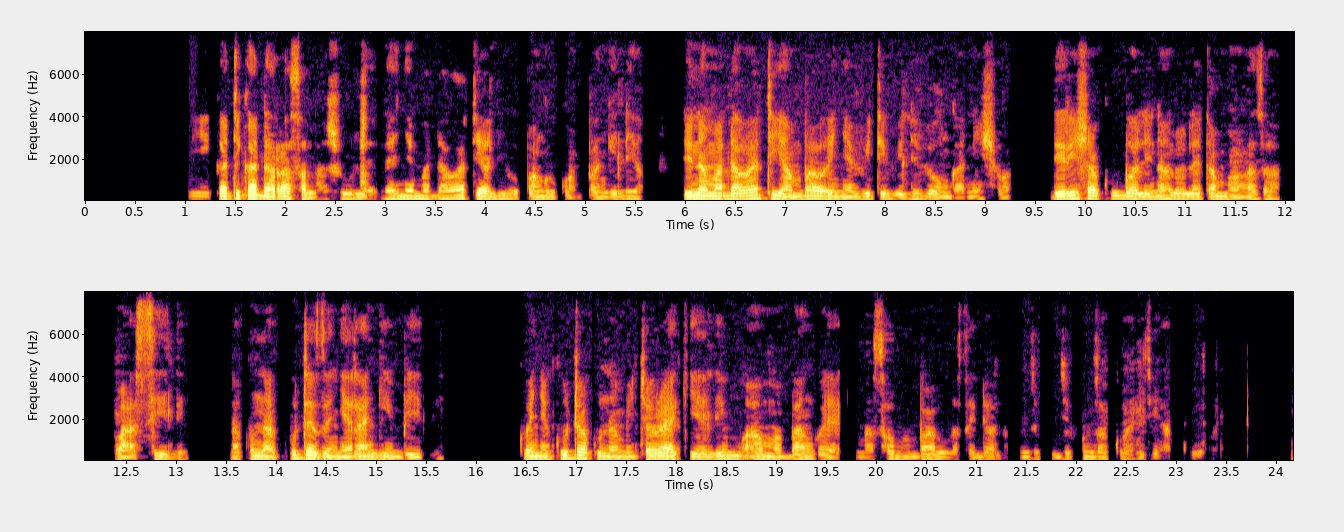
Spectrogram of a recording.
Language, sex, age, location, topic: Swahili, male, 25-35, Nairobi, education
